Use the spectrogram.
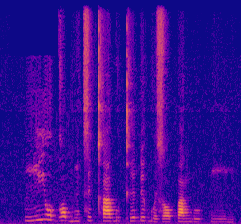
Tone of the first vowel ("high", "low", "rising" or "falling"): rising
